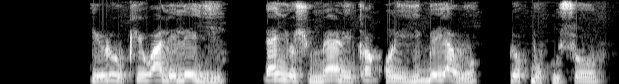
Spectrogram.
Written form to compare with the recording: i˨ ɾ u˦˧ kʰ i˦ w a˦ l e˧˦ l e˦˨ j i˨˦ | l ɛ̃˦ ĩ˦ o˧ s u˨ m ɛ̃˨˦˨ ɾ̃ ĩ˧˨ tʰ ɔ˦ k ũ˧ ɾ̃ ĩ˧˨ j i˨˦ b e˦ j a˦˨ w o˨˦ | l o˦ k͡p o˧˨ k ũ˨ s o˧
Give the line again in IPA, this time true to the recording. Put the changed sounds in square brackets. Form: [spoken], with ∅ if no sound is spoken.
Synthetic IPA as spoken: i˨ ɾ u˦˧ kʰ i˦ w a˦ l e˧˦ l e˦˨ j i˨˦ | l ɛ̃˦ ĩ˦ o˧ [ʃ] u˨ m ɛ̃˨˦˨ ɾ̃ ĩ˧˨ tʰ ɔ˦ k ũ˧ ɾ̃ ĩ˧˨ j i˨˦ [ɡ͡b] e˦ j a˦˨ w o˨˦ | l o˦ k͡p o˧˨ k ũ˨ s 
